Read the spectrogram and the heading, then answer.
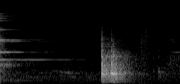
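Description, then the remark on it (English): Soft ringing glass tones fade out, then a sudden bright clatter of glasses knocking together, with no voices, as a man pours two glasses of whiskey late at night. The pouring isn't clearly distinct. “poured us each a whiskey.”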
